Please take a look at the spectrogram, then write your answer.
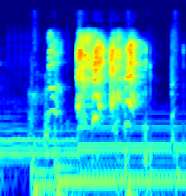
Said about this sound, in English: Is it okay uh, if I cough? Yeah. Uh, I don't know. okay, wait. Let me just cough. I don't. I gotta let this out.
